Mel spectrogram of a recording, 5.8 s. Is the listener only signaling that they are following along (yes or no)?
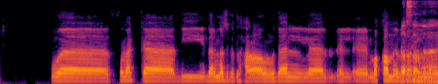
no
